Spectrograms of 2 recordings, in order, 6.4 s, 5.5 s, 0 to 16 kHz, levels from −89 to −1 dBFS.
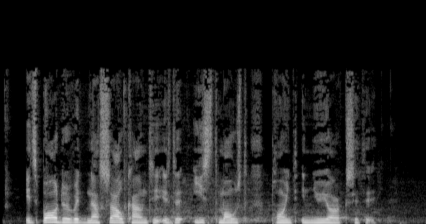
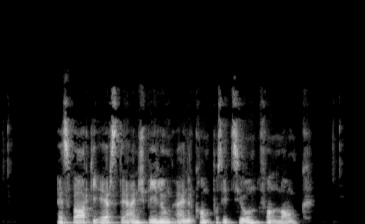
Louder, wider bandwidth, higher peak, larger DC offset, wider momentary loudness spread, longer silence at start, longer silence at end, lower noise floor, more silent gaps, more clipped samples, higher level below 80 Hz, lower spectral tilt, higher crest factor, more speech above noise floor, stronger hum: second, -21 LUFS vs -18 LUFS; first, 11.5 kHz vs 10 kHz; about the same, -4 dBFS vs -2 dBFS; neither; first, 13 LU vs 9 LU; second, 0.4 s vs 0.85 s; about the same, 0.75 s vs 0.85 s; second, -56 dBFS vs -89 dBFS; neither; neither; about the same, -56 dBFS vs -54 dBFS; first, -6.5 dB/octave vs -5 dB/octave; about the same, 18 dB vs 18 dB; second, 36 dB vs 72 dB; neither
